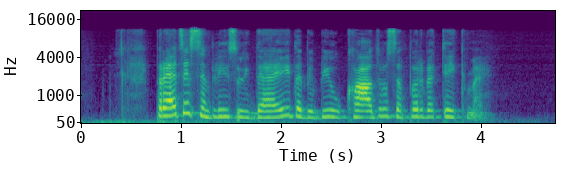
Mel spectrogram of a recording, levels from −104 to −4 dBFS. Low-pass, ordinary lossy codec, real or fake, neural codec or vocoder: 10.8 kHz; Opus, 64 kbps; fake; codec, 24 kHz, 3 kbps, HILCodec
